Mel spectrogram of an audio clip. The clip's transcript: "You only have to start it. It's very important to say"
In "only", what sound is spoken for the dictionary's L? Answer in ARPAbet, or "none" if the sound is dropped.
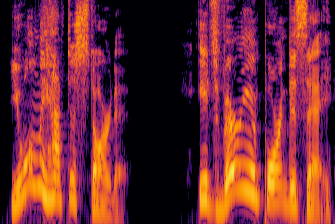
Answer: L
